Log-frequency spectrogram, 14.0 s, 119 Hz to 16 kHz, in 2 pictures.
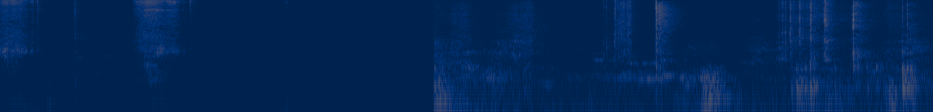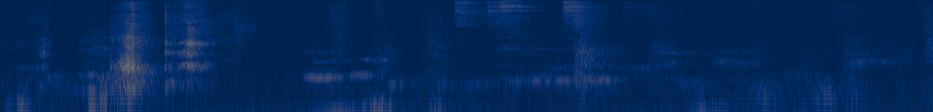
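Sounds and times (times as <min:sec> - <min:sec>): cutting scraping and knocking in kitchen: 0:04.6 - 0:08.9.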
